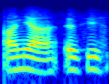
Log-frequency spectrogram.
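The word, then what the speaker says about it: Áine: But also in the Celtic tradition, there's Ayn or Anya, who's the solar goddess, and Anya it's spelled Aine, but she's a very ancient.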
